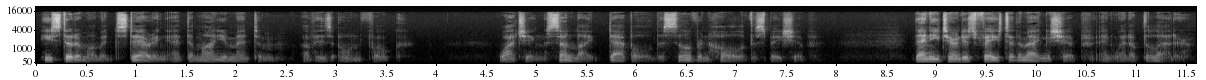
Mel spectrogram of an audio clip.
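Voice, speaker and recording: A man's voice: low voice, sing-song, moderate pace, gravelly, breathy edge, dry recording. A man reading a pulp adventure story as scripted audiobook narration.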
